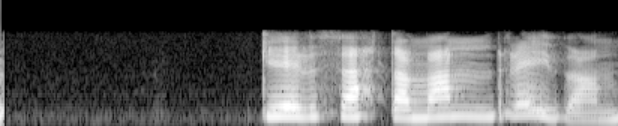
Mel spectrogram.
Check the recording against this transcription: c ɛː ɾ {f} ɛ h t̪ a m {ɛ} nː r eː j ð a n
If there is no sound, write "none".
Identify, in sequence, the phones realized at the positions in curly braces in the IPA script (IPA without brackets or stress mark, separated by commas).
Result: θ, a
